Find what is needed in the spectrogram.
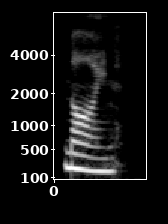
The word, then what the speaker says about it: nine: nine，n i n e，nine，字母 i 发它本身的音 i，末尾的 e 不发音。 nine，它可以做名词、数词或者形容词，表示九或者九个，比如说。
